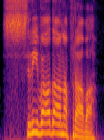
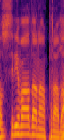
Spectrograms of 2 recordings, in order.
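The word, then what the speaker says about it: Srivaddhanaprabha: Eh, Leicester-ägaren då, Ayavat Srivad... Nej. Jo, jo, jo, jo. Srivadana Praba. Bra! Srivadana Prabha.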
